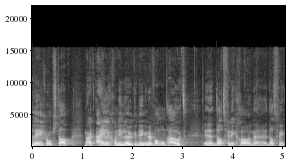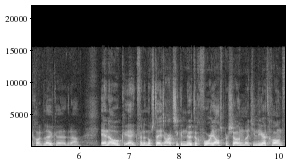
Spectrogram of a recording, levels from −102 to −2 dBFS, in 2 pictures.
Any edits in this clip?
no; 0 cuts

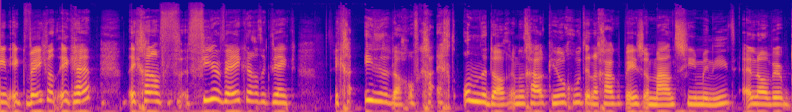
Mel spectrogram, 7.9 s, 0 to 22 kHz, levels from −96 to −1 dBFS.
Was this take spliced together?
no; 0 cuts

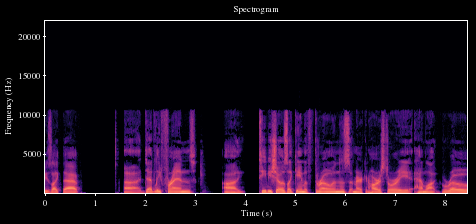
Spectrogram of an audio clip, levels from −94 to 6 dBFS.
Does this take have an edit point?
no; 0 cuts

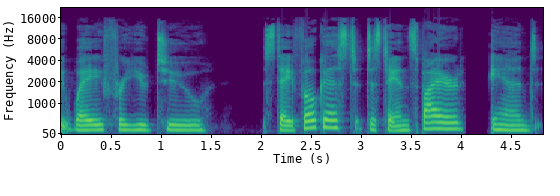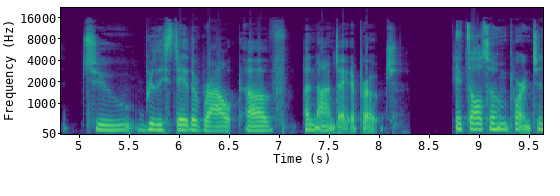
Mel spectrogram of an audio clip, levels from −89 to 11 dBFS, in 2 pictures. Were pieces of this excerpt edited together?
no; 0 cuts

